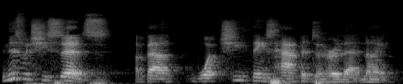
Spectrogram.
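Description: Heard from far off in an echoing room, a pastor tells a story in his sermon conversationally, hesitating often with ums and uhs. He has a mid-range, somewhat bright, expressive voice at normal speed.

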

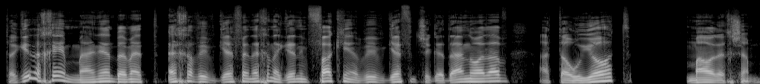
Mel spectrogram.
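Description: A man's voice: mid-range voice, animated, no room sound, clean studio sound. A man from Israel hosting a podcast in casual chat, slangy and swearing freely. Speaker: podcast host.

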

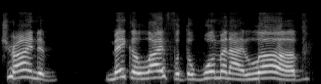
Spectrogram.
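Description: A woman's voice: high voice, a little slow, fairly bright tone, dry recording, studio quality. A woman playing a heartbroken male balloon-business partner in improv comedy, speaking in a wounded, earnest way.

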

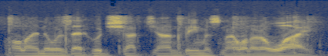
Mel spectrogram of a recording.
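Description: A man's voice: on the low side, completely flat delivery, fast talker, music in the background, natural voice. An American man playing a terse, dogged police detective in a matter-of-fact, clipped 1950s radio drama style. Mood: grim. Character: terse, dogged male police detective narrating his case. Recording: muffled, noisy old radio recording.

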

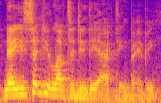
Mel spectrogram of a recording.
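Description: A woman's voice: a bass voice, huge pitch swings, fast, darkish tone, a little hiss or hum. A woman interviewing a guest in a casual, teasing chat.

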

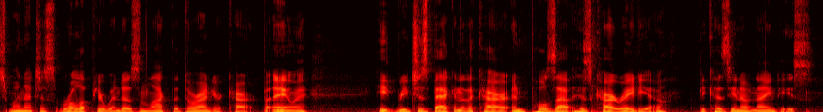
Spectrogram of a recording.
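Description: A man co-host with a low voice, walking through a movie plot in relaxed conversation. He keeps stopping to make wry jokes about how dated things are. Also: a little fast. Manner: wry, pokes fun at dated details. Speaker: podcast co-host. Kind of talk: casual chat recapping a movie.

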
